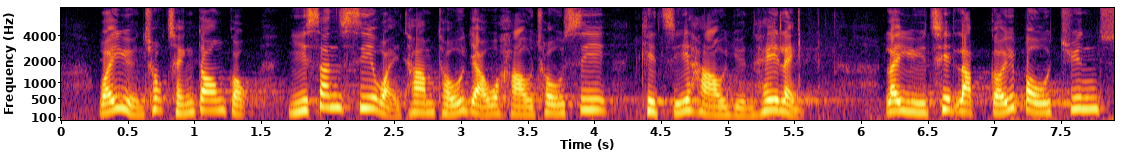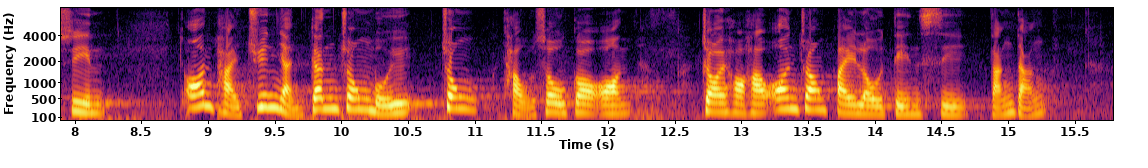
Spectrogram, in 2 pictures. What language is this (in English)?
Cantonese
